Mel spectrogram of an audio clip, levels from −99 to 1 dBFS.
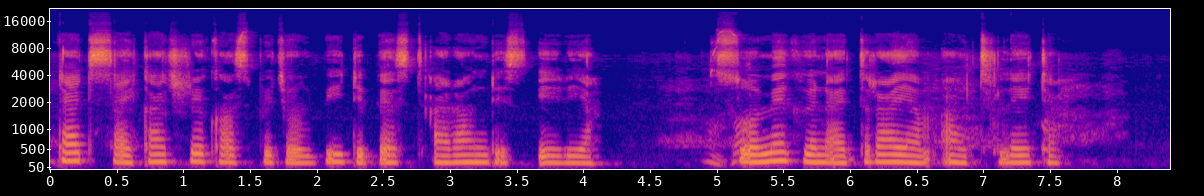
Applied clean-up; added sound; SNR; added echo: none; none; none; none.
